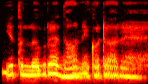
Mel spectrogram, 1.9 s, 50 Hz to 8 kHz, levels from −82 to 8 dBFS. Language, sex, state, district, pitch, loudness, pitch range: Hindi, female, Jharkhand, Sahebganj, 275 Hz, -13 LUFS, 250-295 Hz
